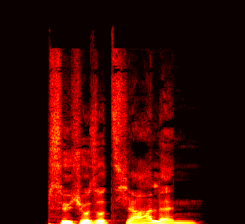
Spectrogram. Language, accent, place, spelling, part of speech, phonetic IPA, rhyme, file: German, Germany, Berlin, psychosozialen, adjective, [ˌpsyçozoˈt͡si̯aːlən], -aːlən, De-psychosozialen.ogg
- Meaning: inflection of psychosozial: 1. strong genitive masculine/neuter singular 2. weak/mixed genitive/dative all-gender singular 3. strong/weak/mixed accusative masculine singular 4. strong dative plural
